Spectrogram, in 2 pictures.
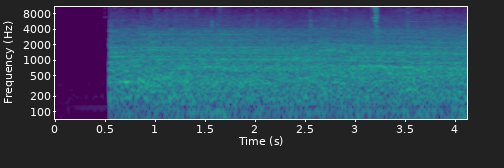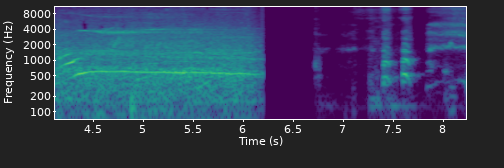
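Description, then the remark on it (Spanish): A person lets out one long, drawn-out howl like a dog, sliding slightly downward over a dense, roaring background, followed after a sudden cut by brief voices and laughter. “El, el, aullido”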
